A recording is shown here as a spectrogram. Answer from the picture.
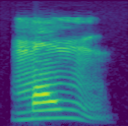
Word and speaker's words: Hmong: Next letter, H and M, haw and maw combine, maw, mong.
